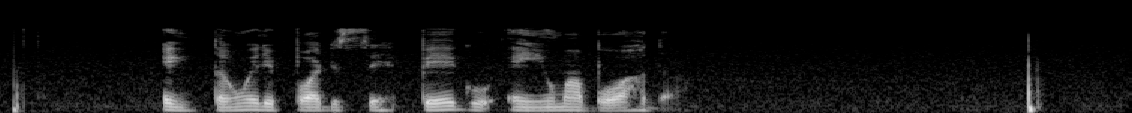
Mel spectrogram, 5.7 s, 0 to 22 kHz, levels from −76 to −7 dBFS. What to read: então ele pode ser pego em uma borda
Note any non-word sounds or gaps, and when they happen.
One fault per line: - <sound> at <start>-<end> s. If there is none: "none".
none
